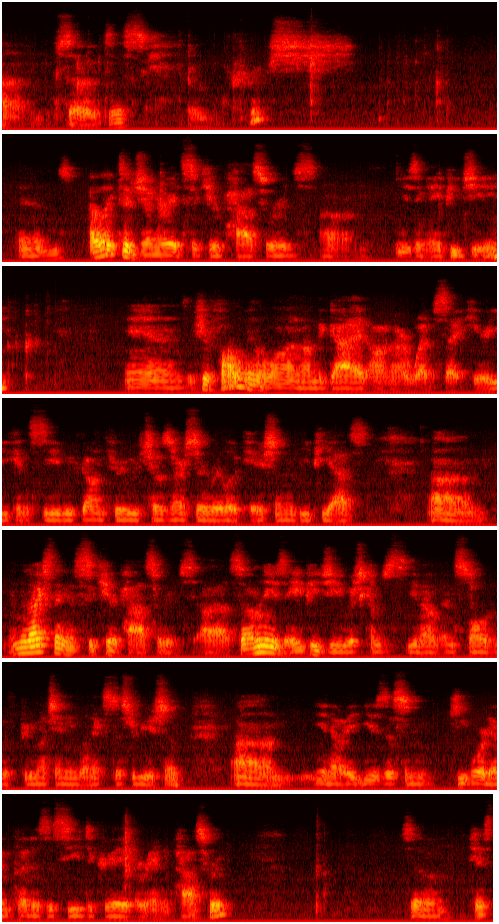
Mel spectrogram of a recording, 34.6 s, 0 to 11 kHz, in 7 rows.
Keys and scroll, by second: 1.5-4.6 typing, 7.6 typing, 10.6 Return, 10.6 typing, 12.1 typing, 33.1 v.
